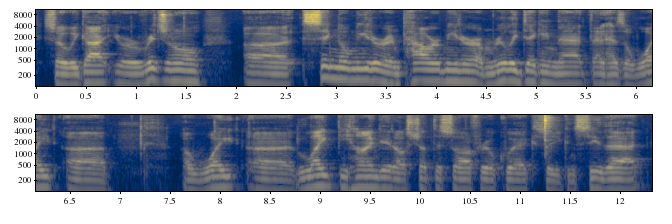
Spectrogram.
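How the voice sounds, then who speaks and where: A man's voice: medium pitch, fairly even intonation, unhurried, a little mellow. A man giving a casual, enthusiastic hands-on product review in informal hobbyist slang.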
